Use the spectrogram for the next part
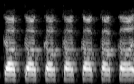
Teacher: If you're going ka ka ka ka ka ka ka, you should feel very minimal of any air hitting your hand. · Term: not aspirated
